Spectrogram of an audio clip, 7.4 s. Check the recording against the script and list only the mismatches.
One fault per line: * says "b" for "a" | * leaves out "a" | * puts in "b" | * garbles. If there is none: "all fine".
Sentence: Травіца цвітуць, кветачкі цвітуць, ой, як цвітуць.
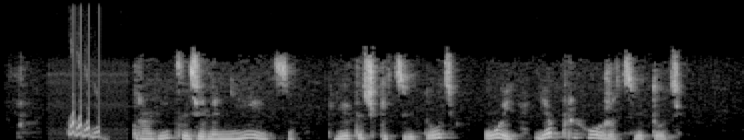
* says "зелянеецца" for "цвітуць"
* puts in "прыгожа"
